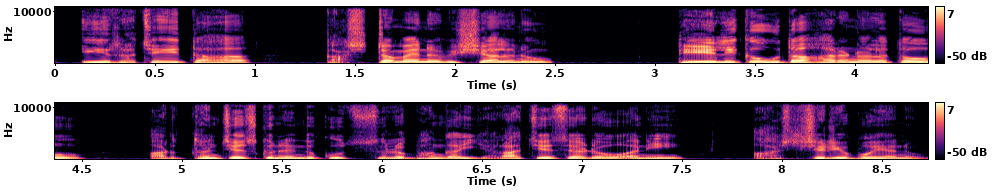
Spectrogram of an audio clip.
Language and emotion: Telugu, surprised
